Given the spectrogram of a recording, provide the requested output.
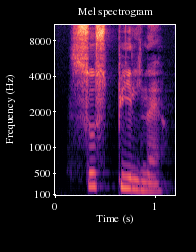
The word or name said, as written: Suspilne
